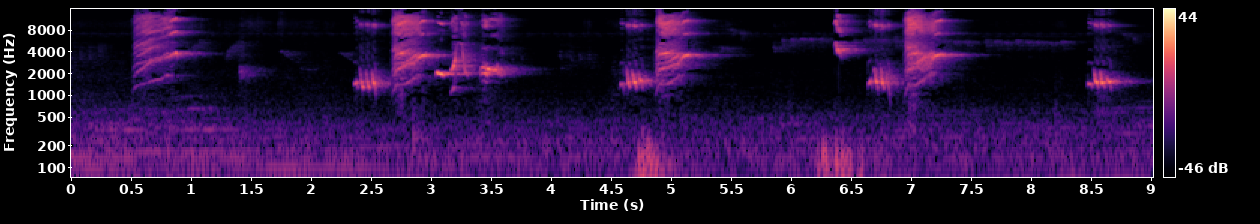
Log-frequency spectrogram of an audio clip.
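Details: Gacor song of a white-rumped shama, loud varied phrases mixing high piercing whistles with lower rich warbles and harsh buzzy notes, a new phrase every second or two with brief gaps.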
